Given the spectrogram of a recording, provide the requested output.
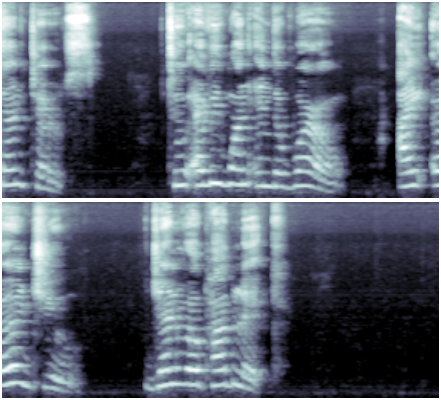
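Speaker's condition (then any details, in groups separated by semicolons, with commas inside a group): Cerebral palsy; wheelchair user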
